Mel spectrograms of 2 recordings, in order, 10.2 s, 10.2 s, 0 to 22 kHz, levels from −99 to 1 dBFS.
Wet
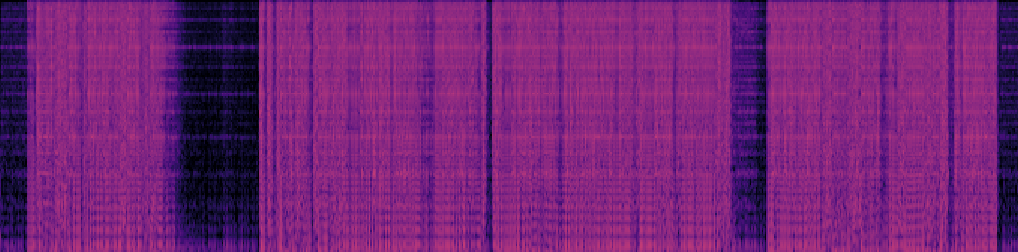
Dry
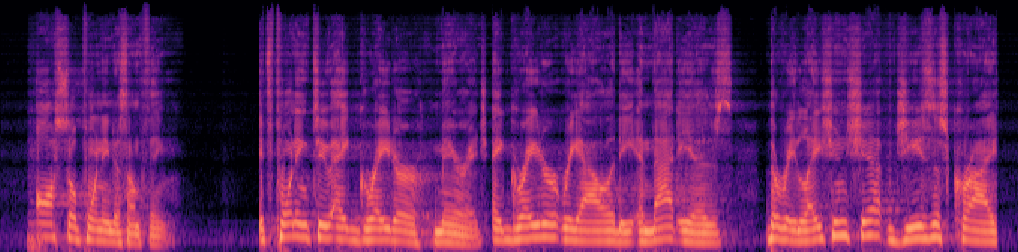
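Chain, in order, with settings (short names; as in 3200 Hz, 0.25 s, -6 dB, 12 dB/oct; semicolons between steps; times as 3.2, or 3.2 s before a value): FFT order left unsorted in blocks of 256 samples; spectral compressor 4:1; gain -7.5 dB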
